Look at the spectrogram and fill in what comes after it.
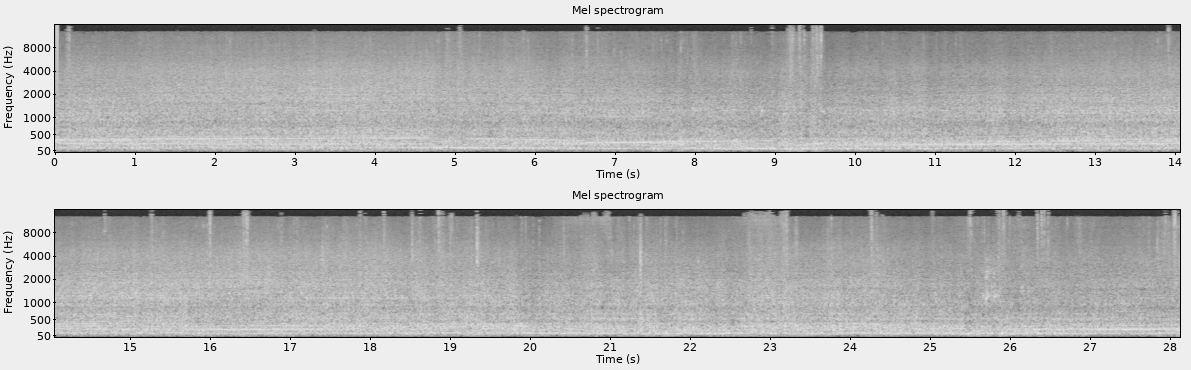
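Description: A car engine heard from inside the cabin while the car is driven at track pace. Its note climbs slowly and drops back several times as the gears change, over loud road and wind noise.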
